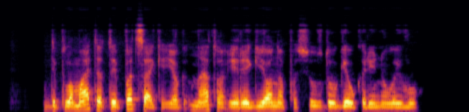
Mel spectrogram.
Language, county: Lithuanian, Vilnius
